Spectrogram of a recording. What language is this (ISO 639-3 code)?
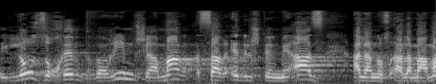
heb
